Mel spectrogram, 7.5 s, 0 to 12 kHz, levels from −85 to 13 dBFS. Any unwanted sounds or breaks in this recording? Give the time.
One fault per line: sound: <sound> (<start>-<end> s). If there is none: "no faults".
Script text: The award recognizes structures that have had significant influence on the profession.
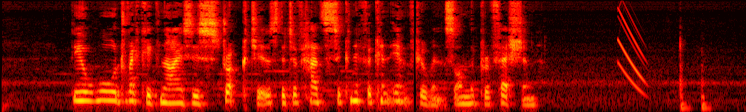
sound: dropout (4.1-4.2 s)
sound: chirp (6.2-6.5 s)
